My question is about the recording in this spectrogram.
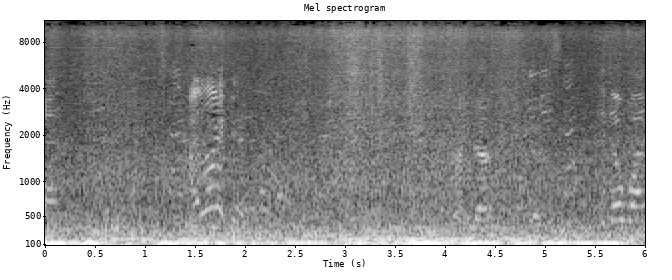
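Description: Amphibious duck-tour vehicle's engine running steadily while afloat, a low drone under the splash and churn of its wake.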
